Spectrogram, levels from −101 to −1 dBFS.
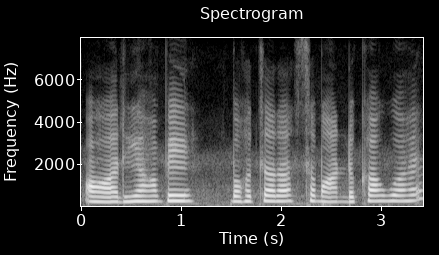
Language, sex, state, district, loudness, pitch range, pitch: Hindi, female, Punjab, Pathankot, -15 LUFS, 235-260 Hz, 250 Hz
